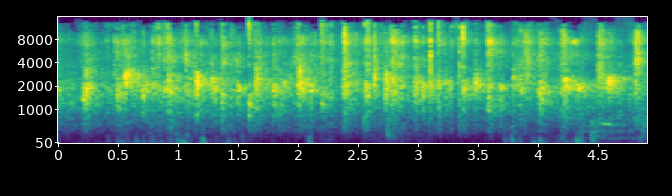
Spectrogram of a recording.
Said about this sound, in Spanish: Un aplauso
